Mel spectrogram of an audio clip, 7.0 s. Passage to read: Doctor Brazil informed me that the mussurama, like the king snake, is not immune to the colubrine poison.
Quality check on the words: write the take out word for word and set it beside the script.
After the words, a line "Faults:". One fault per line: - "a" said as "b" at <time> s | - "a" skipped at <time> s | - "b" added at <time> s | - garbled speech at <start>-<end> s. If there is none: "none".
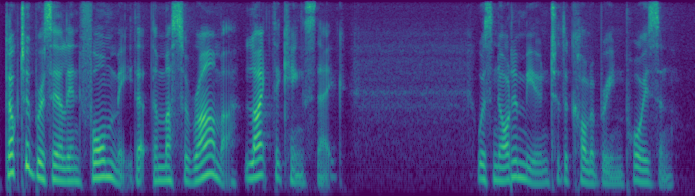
Doctor Brazil informed me that the mussurama, like the king snake, was not immune to the colubrine poison.
Faults:
- "is" said as "was" at 4.8 s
